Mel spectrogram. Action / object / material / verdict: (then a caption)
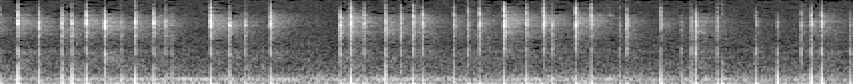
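tap / plastic cup with hollow dome lid filled with beads / plastic / none. Long nails tap and scratch the curved, hollow dome lid of a clear plastic cup that has beads inside. A quick, uneven run of short, bright plastic clicks and scrapes is heard over a faint low hum, each tap dying away almost instantly.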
